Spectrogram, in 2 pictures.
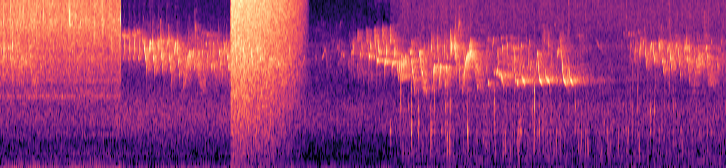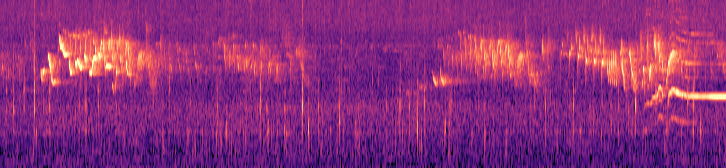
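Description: Birds chirping and calling in repeated short bursts, with a brief loud rush of hissing noise about five seconds in.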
